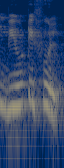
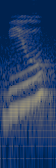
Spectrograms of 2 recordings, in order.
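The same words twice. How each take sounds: First: Said in the usual way. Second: ब्यूटीफुल broken into three syllables with long pauses. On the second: Shown as a demonstration. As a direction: count out ब्यू, टी, फुल separately. (ब्यूटीफुल को तीन syllable में तोड़कर, रुक-रुक कर) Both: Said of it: "ब्यूटीफुल में कितने syllable आए".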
